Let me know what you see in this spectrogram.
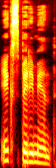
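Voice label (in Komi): "эксперимент", Komi, female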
